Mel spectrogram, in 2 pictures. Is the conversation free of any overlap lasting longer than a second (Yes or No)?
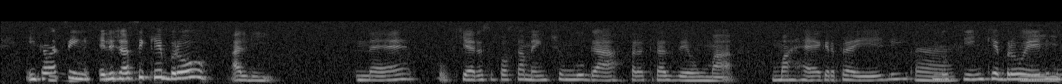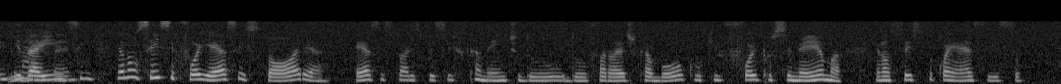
No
